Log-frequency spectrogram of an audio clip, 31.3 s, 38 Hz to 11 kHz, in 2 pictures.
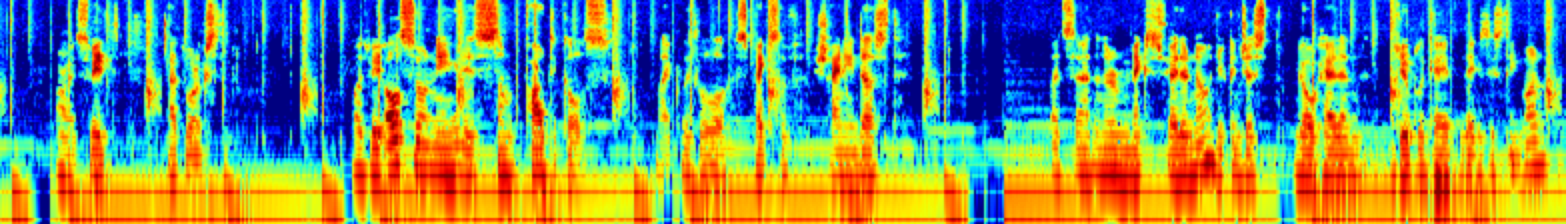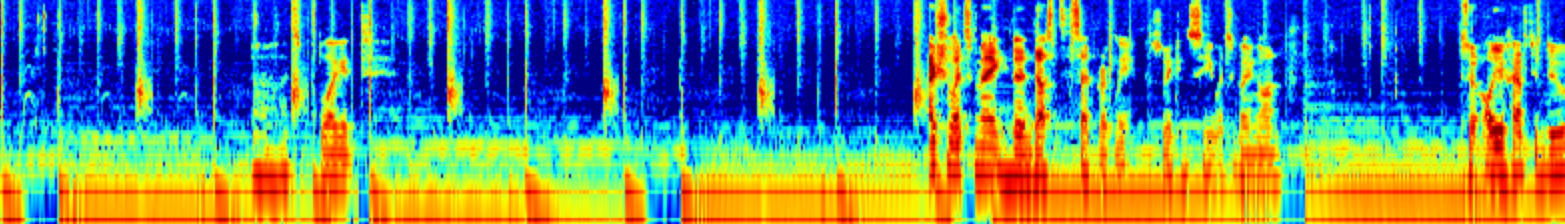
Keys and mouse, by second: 0.9 ctrl+z, 2.5 click, 6.1 click, 9.7 click, 10.6-12.6 drag, 14.2 shift+d, 15.8 click, 18.0-22.1 drag, 22.7-23.2 drag, 26.0 ctrl+z, 26.3 ctrl+z, 26.6 ctrl+z, 27.2 click, 28.0 click, 28.5 click, 30.1 shift+a.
